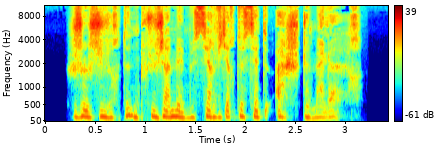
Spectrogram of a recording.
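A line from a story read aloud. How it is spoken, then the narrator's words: Murmuring. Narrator (French): murmura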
